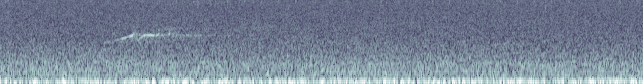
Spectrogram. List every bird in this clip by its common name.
Great Crested Flycatcher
